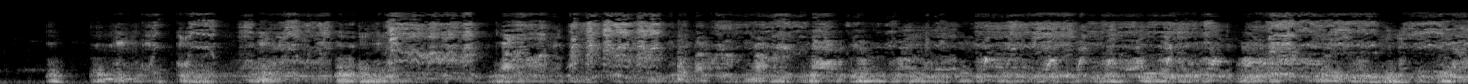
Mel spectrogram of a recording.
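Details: Happy baby pigs at their food, a dense and continuous mass of rough grunts, snuffles and squeals with scraping feeding noise throughout.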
